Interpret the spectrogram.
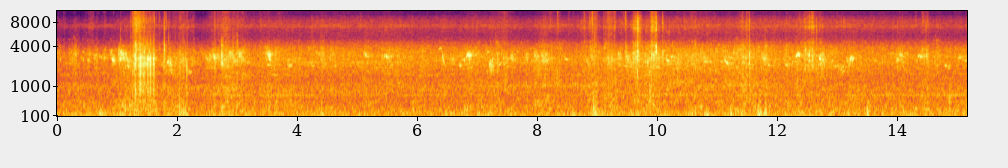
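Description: Small birds chirping in short, scattered calls, with a few brief rustles of leaves and branches, clearest about a second and a half in.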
